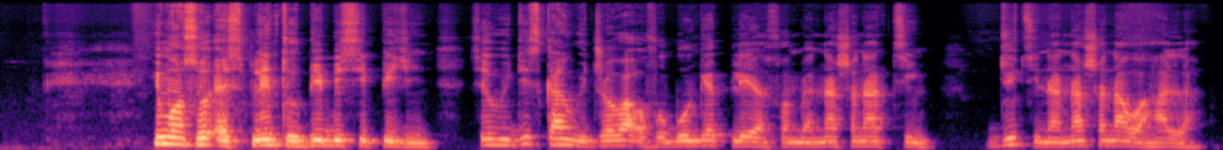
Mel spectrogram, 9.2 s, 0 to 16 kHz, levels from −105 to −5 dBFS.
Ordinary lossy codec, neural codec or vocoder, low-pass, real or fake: none; none; 14.4 kHz; real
